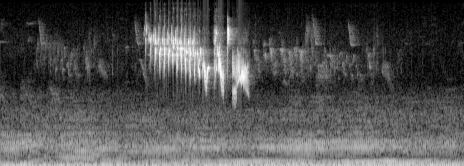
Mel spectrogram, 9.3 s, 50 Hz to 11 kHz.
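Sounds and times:
Common chaffinch Fringilla coelebs song: 2.7s - 5.1s.

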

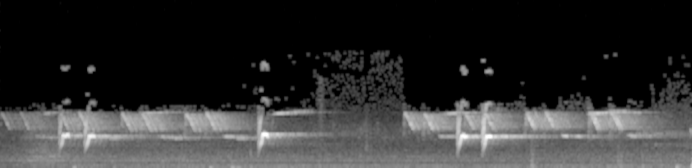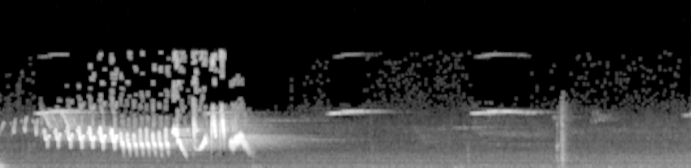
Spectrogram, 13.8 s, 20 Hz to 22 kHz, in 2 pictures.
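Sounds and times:
low background hiss: 0.0s - 13.8s
common chaffinch Fringilla coelebs calls: 0.6s - 3.1s, 4.0s - 10.5s.

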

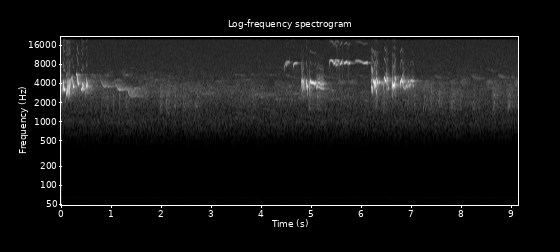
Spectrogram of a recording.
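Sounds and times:
European robin Erithacus rubecula singing: 0.0s - 1.6s, 3.6s - 7.2s.

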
